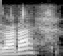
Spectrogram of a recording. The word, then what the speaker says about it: garage: ¿Cómo suena la G? Vemos en esa palabra la misma consonante, pero con dos sonidos diferentes. Y la primera similar a nuestra, y la segunda como una Y aparentemente.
